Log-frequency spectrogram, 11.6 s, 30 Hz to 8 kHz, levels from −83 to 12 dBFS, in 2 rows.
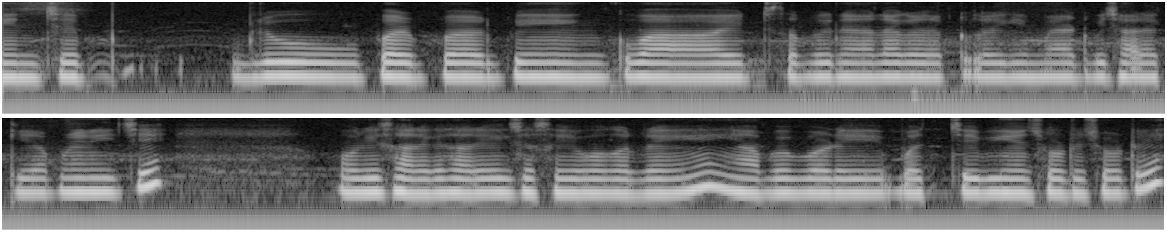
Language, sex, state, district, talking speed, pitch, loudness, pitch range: Hindi, female, Uttar Pradesh, Muzaffarnagar, 210 wpm, 195 Hz, -15 LUFS, 190-200 Hz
